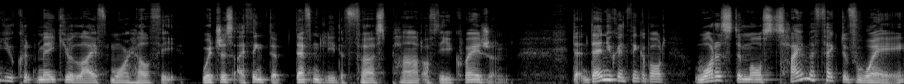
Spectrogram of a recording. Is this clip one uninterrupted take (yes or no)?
no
